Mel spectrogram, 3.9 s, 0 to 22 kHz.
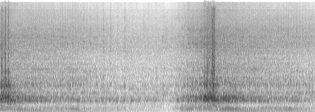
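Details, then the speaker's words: Range Rover Sport SVR, replacement 5.0 L supercharged engine fitted after a major failure, running about 20 minutes, water filling the exhaust back box: clean rev up and down, smooth even exhaust note with no knock or misfire; sounds healthy. "yes filled the back box up isn't it but sounds beautiful"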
